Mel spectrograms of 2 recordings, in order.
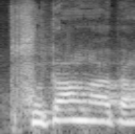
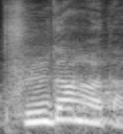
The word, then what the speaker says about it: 부당하다: 디귿하고 지읒이 오면 부로 발음이 됩니다. 그래서 부당하다 하지 불당하다 안 하거든요.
